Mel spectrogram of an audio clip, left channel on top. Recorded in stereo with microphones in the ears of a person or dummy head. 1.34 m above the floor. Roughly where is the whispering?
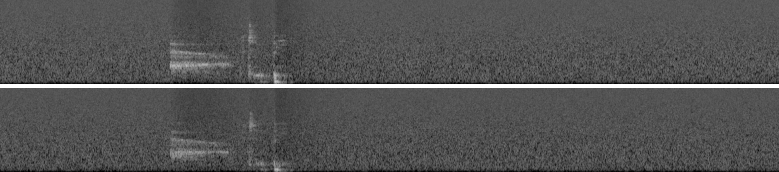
Left.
